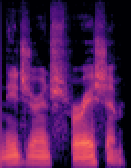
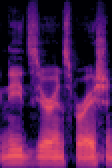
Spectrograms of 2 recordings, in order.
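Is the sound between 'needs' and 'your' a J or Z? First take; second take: J; Z. First: The Z and Y blend into a J sound. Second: A clear Z sound is kept before 'your'. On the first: "it becomes like a J" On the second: "You could also keep the Z"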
